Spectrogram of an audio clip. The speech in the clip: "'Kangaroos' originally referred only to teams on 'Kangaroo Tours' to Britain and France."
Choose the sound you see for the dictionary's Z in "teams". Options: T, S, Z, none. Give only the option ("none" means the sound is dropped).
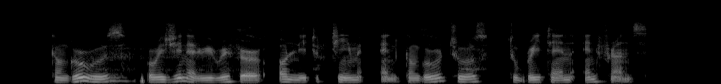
none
